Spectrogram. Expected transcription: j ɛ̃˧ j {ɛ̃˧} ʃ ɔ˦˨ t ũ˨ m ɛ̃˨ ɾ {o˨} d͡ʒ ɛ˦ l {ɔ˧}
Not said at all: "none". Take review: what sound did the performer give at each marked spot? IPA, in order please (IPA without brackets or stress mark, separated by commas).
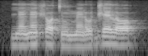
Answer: ɛ̃˦, o˧, ɔ˧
